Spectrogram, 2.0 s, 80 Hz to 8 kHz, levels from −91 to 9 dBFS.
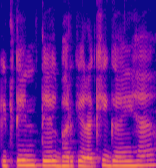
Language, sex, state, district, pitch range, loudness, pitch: Maithili, female, Bihar, Samastipur, 215-230 Hz, -23 LUFS, 220 Hz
